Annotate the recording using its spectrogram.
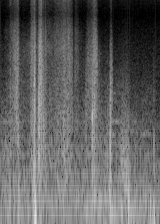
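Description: Fingertips tapping a phone's touchscreen: a few short, sharp taps, the first about half a second in and two more close together a little past the middle, over faint background noise.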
